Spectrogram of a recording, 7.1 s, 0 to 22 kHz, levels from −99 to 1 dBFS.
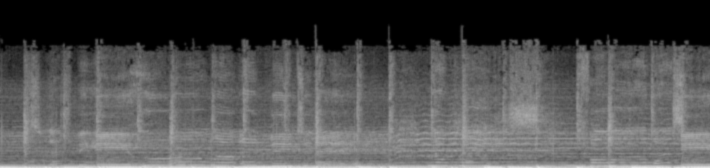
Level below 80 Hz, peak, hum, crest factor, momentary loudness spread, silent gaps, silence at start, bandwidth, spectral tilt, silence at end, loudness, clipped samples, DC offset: -16 dBFS; -2 dBFS; none; 10 dB; 6 LU; none; 0 s; 15.5 kHz; -6 dB/octave; 0 s; -14 LUFS; under 0.1%; under 0.1%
